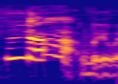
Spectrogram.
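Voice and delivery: high, crying mock wail; hammed-up high cry of no. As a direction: wail it like a movie scream. Mimicking Sonya's delayed scream.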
